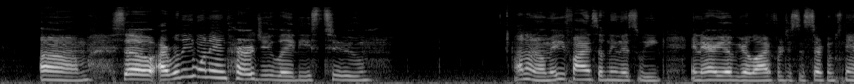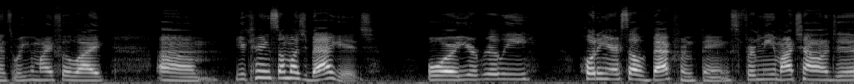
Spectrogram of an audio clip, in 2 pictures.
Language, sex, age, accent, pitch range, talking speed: English, female, 20-39, American, 195-230 Hz, 175 wpm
